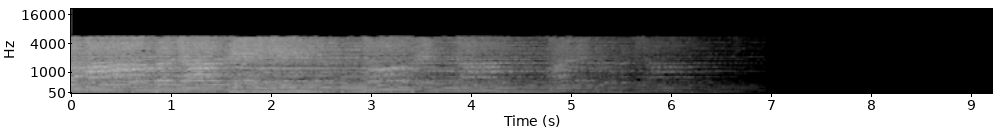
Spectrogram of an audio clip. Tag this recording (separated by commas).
Music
